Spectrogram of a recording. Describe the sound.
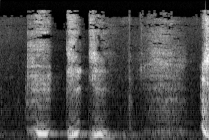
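Harsh throat clearing: four rough, voiced grunting bursts, with a softer breathy rasp between the third and fourth.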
